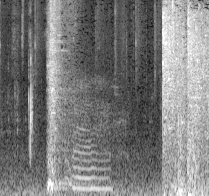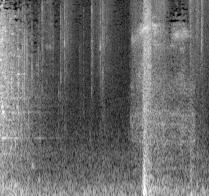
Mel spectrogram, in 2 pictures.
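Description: Clay pots smash and shatter on a stone floor.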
